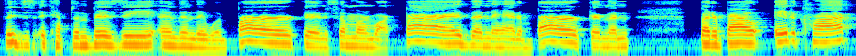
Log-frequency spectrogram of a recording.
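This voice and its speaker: Slow-talking woman in her fifties, clear voice. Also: on the low side. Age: 50s. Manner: meandering, repeats and corrects herself. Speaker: personal vlogger. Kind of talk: casual rambling diary-style chat.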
